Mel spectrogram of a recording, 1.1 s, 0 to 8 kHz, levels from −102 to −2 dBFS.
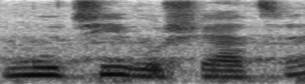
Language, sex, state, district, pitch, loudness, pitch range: Bengali, female, West Bengal, Kolkata, 225 Hz, -12 LUFS, 190-235 Hz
